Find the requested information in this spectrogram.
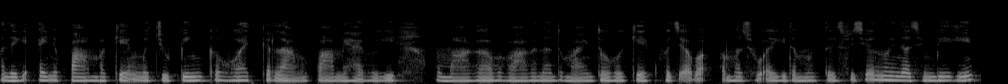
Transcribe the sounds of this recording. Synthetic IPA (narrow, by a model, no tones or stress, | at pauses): ɐdɐɡiɐjnɐpambɐkek̚mɐt͡ʃupiŋkɐɦojet̚kɐɾla̰ŋbɐpamːiɦajbɐɡimɐmaɡɐbɐbʱaɡɐnɐdumajntobɐkek̚pʰɐd͡ʒɐ̰bɐ̰mɐsṵʔɐ̰jɡidɐmɐk̚tɐispesiɐlːojnɐsiŋbiɡi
